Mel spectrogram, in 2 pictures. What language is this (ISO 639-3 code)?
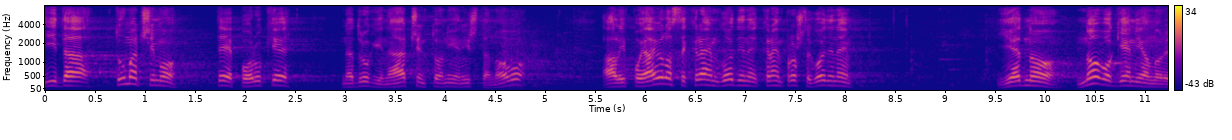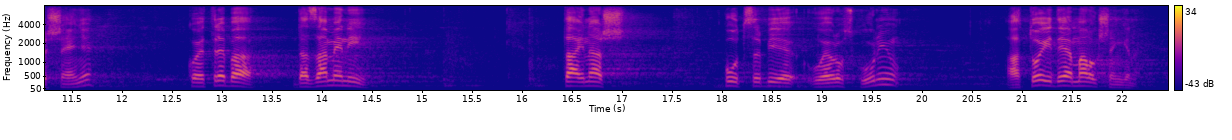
srp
